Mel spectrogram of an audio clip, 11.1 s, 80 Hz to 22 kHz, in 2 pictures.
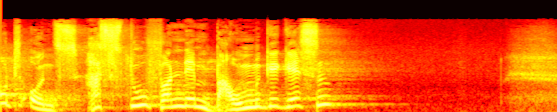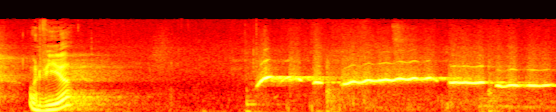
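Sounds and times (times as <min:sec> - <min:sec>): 
speech: 0:00.0 - 0:03.4, 0:05.8 - 0:06.5
person whistling a meandering tune: 0:08.1 - 0:11.1.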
